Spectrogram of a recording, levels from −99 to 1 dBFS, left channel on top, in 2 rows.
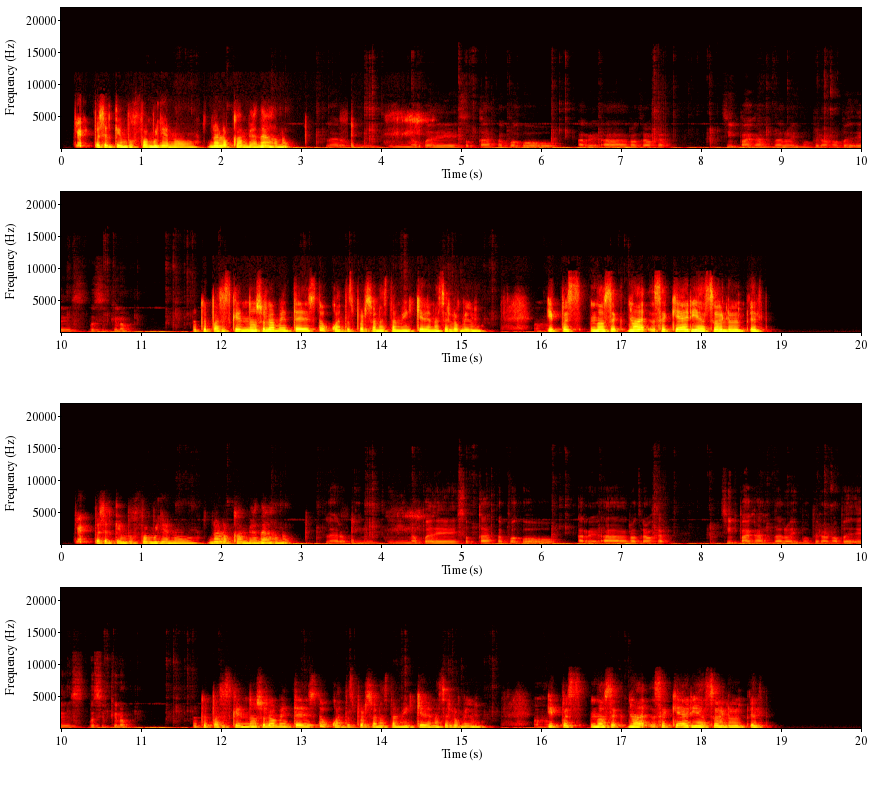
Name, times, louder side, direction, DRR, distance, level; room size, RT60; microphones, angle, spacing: voice 1, 0.2-2.9 11.8-15.3 15.6-15.8 16.1-18.8, left 6 dB, 80° left, 0.3 m, -28 dB
sound 1, 0.7-17.5, equal, 35° left, 0.9 m, -44 dB
voice 2, 3.3-6.2 6.5-7.5 8.3-10.8 15.9-16.2, right 3 dB, 80° right, 0.8 m, -48 dB
4.3 x 2.2 x 4.0 m
head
